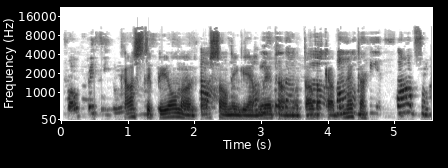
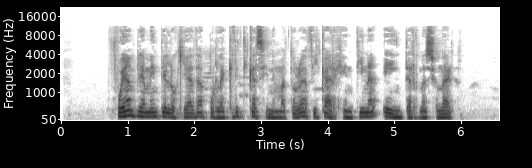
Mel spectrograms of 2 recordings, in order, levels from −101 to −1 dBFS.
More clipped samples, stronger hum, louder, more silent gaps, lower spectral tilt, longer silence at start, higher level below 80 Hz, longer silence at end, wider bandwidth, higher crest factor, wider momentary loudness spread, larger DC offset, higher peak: neither; neither; first, -14 LUFS vs -27 LUFS; neither; second, -4.5 dB/octave vs -6 dB/octave; second, 0.1 s vs 0.8 s; about the same, -54 dBFS vs -56 dBFS; second, 0 s vs 0.7 s; about the same, 11 kHz vs 11.5 kHz; second, 14 dB vs 20 dB; first, 10 LU vs 7 LU; neither; first, 0 dBFS vs -8 dBFS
